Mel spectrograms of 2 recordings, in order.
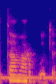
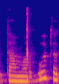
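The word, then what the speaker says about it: تاء مربوطة: То есть имеется в виду одна из букв, которая пишется схоже с буквой Г, но при этом при слитном чтении читается как буква Т.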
